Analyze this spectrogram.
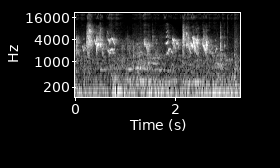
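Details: A flock of budgerigars singing and chirping with one another: lively clusters of bright, warbling chirps, dense at the start and again past the midpoint, with a faint low background hum.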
